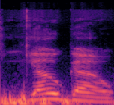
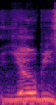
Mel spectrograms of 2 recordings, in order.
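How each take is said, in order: First: The name ends with a 'go' sound. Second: The name ends with a 'bee' sound. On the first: The speaker calls it right. "It's Yogo" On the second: The speaker calls it wrong. "It's not Yobi Sapphires"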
